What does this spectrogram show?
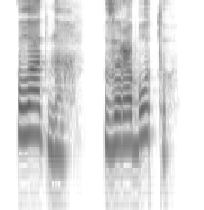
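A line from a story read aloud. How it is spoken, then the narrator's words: Deep sigh. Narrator (Russian): глубоко вздохнула я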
